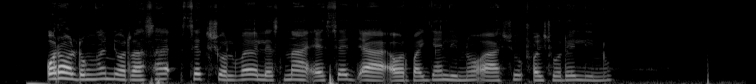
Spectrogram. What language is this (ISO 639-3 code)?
mas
